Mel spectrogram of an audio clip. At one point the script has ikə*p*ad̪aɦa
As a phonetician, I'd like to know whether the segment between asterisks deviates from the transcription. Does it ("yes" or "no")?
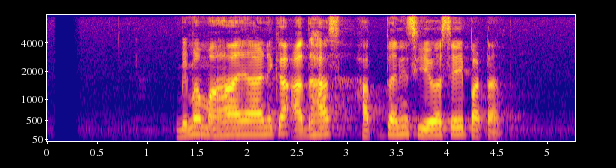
yes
